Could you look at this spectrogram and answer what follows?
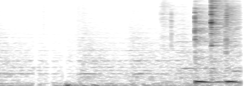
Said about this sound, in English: Oh, dice fell.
